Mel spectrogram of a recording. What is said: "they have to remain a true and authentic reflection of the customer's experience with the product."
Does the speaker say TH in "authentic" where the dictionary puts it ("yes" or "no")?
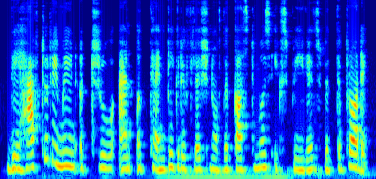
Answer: no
